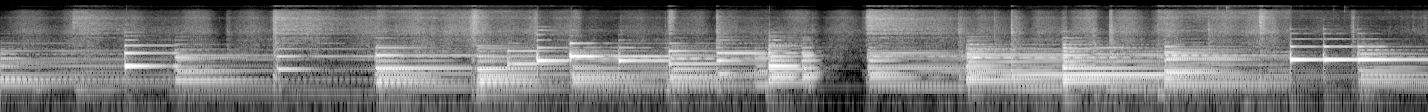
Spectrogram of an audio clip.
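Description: Background piano music, single notes and chords struck and left to ring, with a brief pause about eight seconds in.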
